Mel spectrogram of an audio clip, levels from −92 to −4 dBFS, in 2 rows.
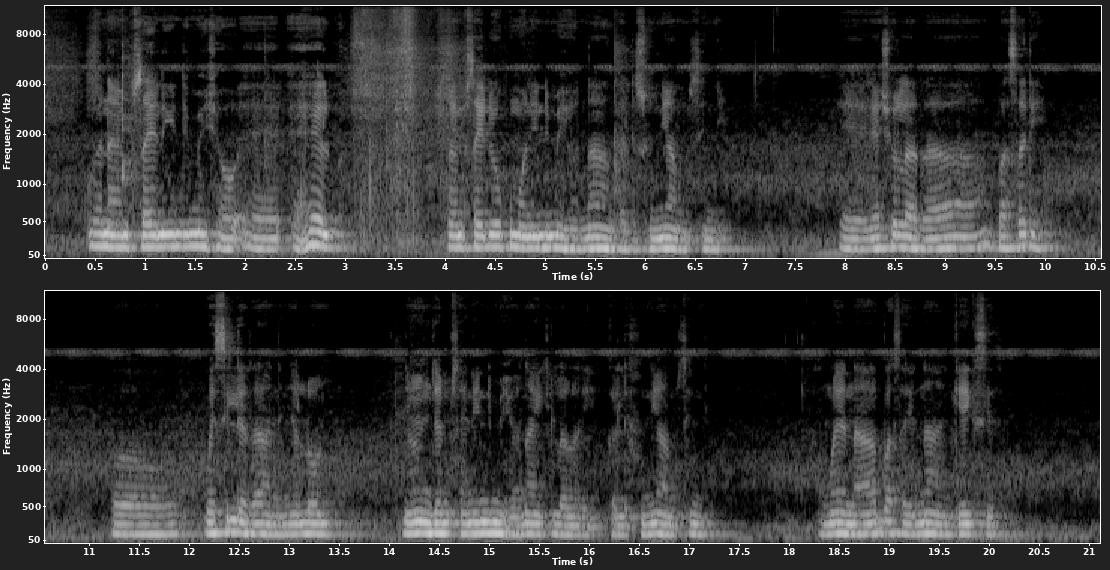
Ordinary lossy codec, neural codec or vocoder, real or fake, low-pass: none; none; real; none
